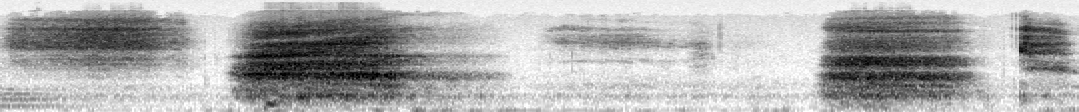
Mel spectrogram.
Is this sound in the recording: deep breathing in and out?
yes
